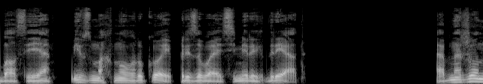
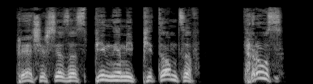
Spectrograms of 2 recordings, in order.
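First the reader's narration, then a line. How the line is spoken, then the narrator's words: Shouted out. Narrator (Russian): выкрикнул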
